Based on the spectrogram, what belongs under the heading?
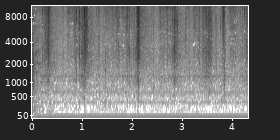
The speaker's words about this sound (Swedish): Det var mycket bläddrande för mig här.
